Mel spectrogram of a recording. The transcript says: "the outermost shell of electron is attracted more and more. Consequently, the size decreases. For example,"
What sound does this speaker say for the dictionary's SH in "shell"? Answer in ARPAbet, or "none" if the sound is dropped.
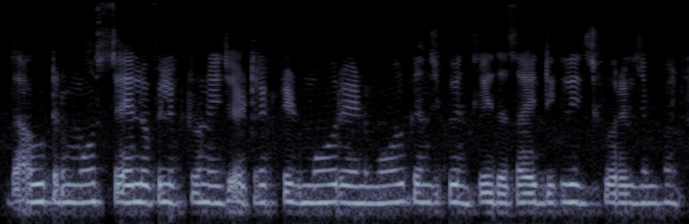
S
